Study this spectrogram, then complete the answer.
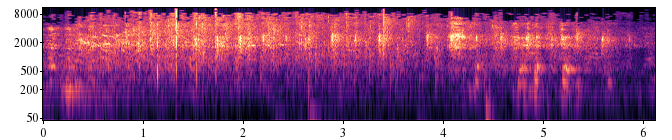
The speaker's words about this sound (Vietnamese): Vỗ tay đi.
